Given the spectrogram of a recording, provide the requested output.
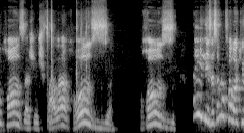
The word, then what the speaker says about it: rose: ter o acento aqui no final eu vou pronunciar o editor muda tudo aqui tá aqui eu vou falar rose o z rose rose tá bom já tô saindo da galera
